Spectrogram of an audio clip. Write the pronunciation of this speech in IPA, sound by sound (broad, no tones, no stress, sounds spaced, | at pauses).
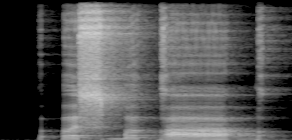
ʔ ʊ s ɓ ʊ ɡ ɔ ɡ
